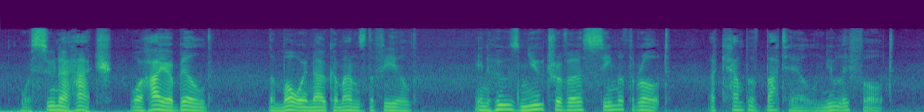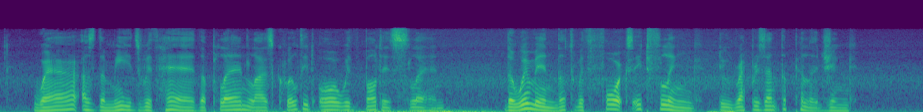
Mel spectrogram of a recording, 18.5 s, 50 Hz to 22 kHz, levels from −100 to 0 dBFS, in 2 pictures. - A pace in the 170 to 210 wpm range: No, average, 160 wpm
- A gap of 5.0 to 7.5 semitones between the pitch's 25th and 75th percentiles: No, average, 3.3 semitones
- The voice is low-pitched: Yes, low, 125 Hz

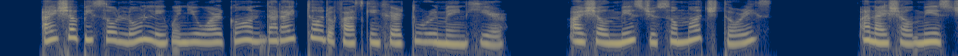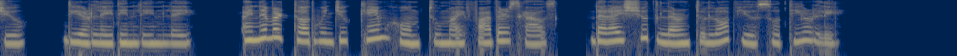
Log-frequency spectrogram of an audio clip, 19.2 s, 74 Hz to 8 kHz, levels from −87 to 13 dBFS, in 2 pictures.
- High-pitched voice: Yes, high, 240 Hz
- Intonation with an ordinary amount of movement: Yes, average, 3.5 semitones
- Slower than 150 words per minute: No, average, 165 wpm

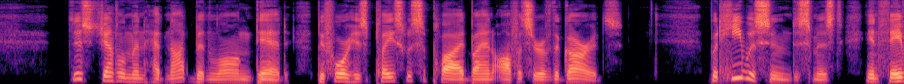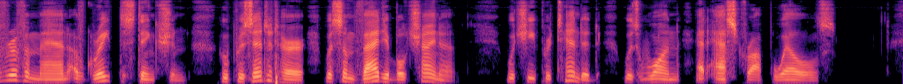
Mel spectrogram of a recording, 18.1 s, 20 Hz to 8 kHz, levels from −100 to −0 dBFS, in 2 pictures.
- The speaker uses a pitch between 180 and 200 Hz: No, low, 110 Hz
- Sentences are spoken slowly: No, average, 155 wpm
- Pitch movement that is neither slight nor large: Yes, average, 4.7 semitones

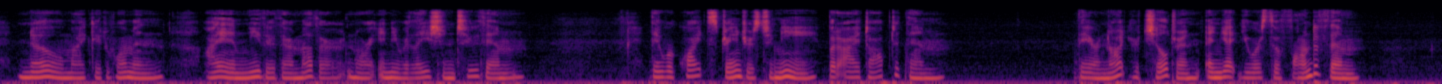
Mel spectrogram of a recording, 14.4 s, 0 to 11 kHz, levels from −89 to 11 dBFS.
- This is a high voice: No, medium, 175 Hz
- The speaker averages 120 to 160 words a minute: Yes, average, 155 wpm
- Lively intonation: No, narrow, 2.6 semitones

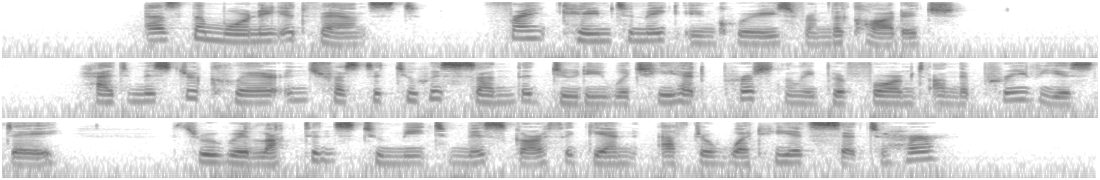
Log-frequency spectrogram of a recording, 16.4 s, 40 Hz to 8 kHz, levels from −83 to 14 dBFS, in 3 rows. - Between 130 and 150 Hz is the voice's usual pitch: No, medium, 175 Hz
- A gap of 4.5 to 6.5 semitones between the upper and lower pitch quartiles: Yes, average, 4.8 semitones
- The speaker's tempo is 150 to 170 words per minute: Yes, average, 160 wpm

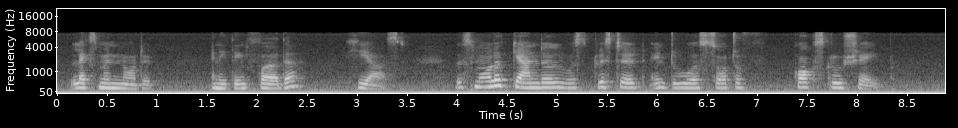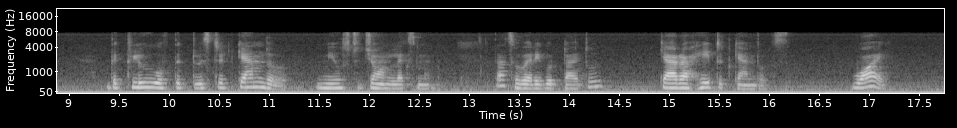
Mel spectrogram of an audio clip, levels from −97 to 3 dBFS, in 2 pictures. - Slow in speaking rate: Yes, slow, 120 wpm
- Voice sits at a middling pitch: Yes, medium, 180 Hz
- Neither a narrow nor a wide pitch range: Yes, average, 3.0 semitones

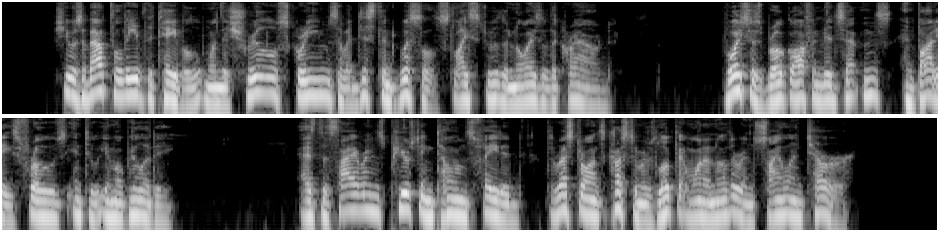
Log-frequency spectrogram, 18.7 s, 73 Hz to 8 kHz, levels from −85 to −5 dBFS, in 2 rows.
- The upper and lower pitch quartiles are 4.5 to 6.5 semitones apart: No, average, 3.9 semitones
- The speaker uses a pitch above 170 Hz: No, low, 130 Hz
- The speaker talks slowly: No, average, 155 wpm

